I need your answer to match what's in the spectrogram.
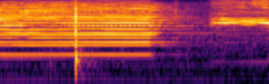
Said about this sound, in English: I appreciate the honks, but I'll never feel like that's a good thing. It feels like when someone honks at you, they're telling you to stop doing whatever it is you were doing.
